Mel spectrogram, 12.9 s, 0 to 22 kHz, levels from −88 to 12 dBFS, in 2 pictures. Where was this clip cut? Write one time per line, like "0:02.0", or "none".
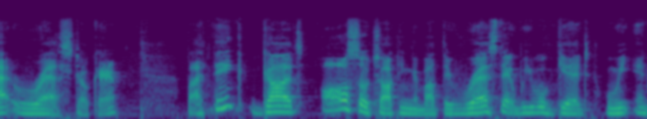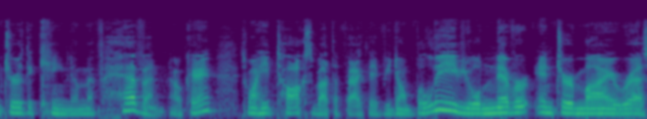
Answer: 0:06.0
